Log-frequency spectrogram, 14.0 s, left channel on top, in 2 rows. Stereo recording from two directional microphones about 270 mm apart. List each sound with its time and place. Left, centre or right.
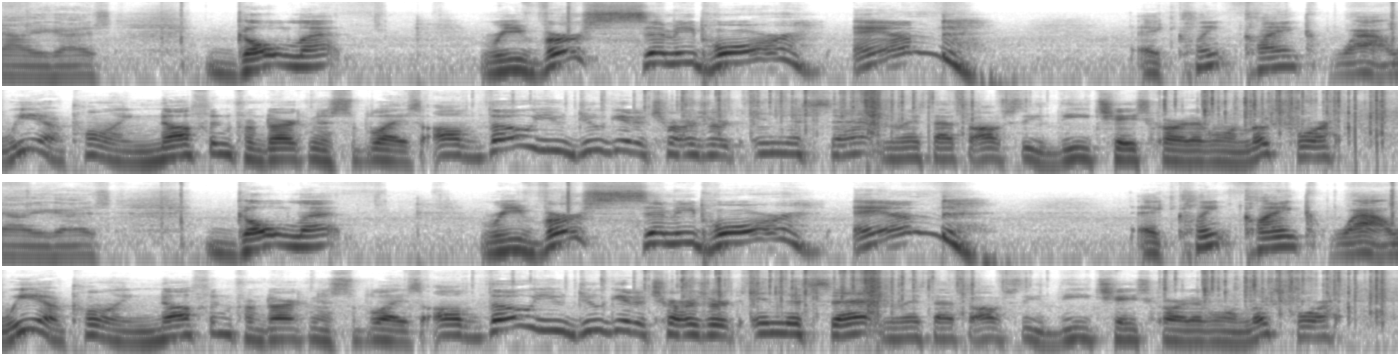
0.0 s speech: centre
7.7 s speech: left; by 11.3 s centre
11.4 s speech: centre
13.1 s speech: left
